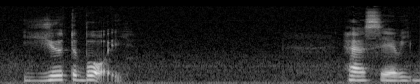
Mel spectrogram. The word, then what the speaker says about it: Göteborg: G står framför mjuka vokalen Ö, alltså Göteborg.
